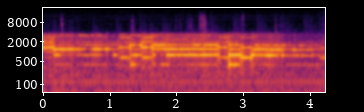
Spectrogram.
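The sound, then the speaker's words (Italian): A loud two-tone ambulance siren wails steadily as the ambulance passes, its pitch stepping back and forth between notes throughout, with no talking over it. “Mi ha stupito molto, scusate, c'è un'ambulanza, credo.”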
